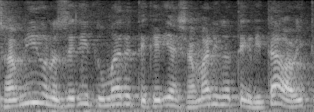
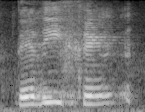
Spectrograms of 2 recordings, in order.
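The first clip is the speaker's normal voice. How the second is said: mock told-you-so cry; mother's scolding yell; 2 semitones higher than usual. Vindicated mother to her hurt kid, mild scolding yell. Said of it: "¿qué le grita?".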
